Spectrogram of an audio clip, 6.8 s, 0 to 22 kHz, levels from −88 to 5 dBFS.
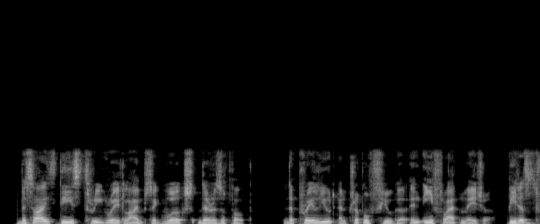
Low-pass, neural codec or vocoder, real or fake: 7.2 kHz; codec, 16 kHz, 8 kbps, FreqCodec, larger model; fake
